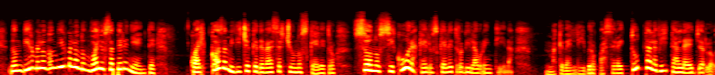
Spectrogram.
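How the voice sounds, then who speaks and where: An innocent, excitable young woman, voiced by a woman reader in a dramatized audiobook, bursting with eager, breathless exclamations. Her tone is dark and mellow. The reading is calm and steady. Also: medium pitch, gravelly, no echo.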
